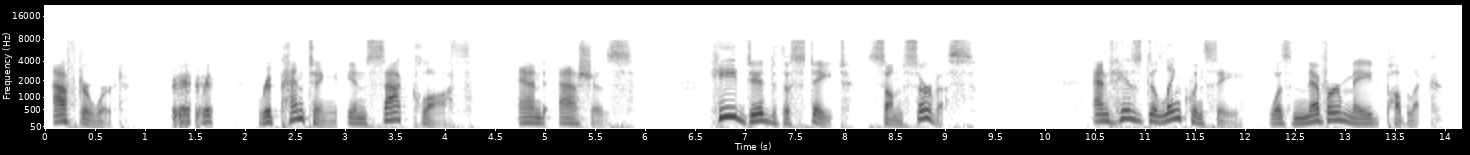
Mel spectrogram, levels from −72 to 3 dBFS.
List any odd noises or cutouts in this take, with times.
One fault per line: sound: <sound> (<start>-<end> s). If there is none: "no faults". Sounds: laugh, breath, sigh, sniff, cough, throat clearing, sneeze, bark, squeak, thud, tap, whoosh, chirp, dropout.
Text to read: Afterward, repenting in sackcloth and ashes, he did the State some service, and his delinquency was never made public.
sound: laugh (1.3-1.7 s)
